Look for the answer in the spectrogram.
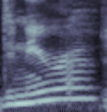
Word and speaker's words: De Niro: Robert De Niro. How do you say it? De Niro. – Yeah, phonetically.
